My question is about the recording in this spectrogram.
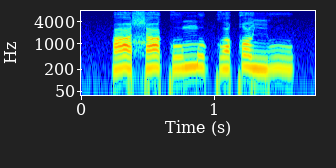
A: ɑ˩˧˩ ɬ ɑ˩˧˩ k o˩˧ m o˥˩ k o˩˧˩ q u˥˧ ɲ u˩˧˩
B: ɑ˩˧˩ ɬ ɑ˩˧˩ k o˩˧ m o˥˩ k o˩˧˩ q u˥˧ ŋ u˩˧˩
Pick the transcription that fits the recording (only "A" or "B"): A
